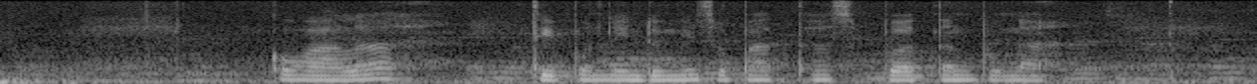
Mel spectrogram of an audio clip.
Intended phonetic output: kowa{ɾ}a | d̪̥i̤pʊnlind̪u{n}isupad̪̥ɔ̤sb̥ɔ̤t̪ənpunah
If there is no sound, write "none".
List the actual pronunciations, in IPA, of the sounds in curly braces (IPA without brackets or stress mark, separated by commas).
l, ŋ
